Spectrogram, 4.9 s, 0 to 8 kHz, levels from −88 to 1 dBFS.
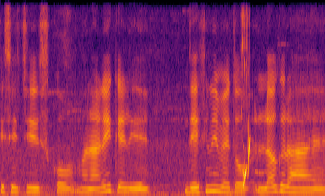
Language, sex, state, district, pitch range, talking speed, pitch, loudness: Hindi, female, Maharashtra, Mumbai Suburban, 175-200 Hz, 145 wpm, 185 Hz, -18 LUFS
